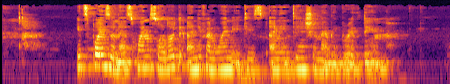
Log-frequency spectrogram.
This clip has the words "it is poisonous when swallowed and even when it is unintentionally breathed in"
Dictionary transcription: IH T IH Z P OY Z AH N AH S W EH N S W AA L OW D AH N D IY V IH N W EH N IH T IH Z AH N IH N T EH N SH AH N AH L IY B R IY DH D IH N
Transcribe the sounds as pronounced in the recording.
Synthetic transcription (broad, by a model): IH T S P OY Z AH N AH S W EH N S W AA L OW D AH N D IY V IH N W EH N IH T IH Z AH N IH N T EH N SH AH N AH L IY B R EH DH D IH N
